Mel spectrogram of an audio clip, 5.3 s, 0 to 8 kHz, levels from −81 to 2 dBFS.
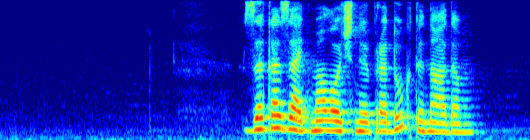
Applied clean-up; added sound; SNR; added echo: none; none; none; none.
